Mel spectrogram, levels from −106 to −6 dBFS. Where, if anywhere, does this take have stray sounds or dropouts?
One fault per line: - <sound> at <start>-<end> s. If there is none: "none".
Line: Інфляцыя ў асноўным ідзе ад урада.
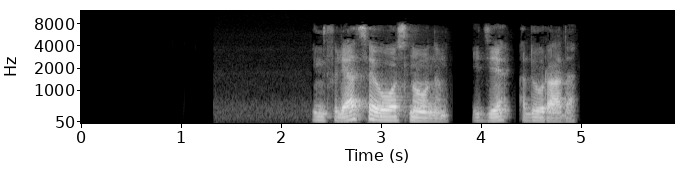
none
